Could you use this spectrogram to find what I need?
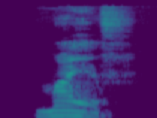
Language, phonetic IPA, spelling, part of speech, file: Russian, [ˈma(j)ɪf], маев, noun, LL-Q7737 (rus)-маев.wav
- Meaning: genitive plural of май (maj)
